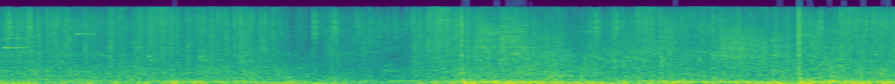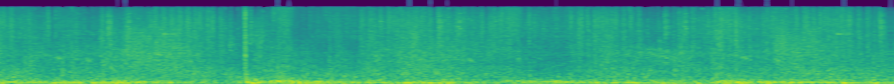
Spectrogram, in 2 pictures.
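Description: Explosions boom and rumble over and over.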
